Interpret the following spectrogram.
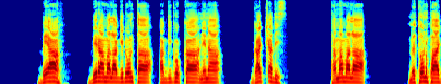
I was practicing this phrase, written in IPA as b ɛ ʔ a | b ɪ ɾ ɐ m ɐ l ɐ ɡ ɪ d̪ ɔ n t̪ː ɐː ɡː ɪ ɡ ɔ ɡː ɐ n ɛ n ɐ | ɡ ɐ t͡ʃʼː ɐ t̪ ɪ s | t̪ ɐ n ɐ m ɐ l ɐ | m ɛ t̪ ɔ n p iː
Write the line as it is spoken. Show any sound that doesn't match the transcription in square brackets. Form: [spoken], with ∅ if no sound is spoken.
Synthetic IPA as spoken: b ɛ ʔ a | b ɪ ɾ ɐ m ɐ l ɐ ɡ ɪ d̪ ɔ n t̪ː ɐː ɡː ɪ ɡ ɔ [kː] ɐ n ɛ n ɐ | ɡ ɐ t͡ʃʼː ɐ [d̪] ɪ s | t̪ ɐ [m] ɐ m ɐ l ɐ | m ɛ t̪ ɔ n p [aː]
